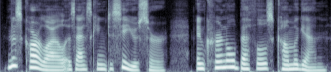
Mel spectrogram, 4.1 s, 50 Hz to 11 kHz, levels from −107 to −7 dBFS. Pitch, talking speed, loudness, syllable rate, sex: 205 Hz, 190 wpm, -17 LUFS, 5.6 syllables/s, female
